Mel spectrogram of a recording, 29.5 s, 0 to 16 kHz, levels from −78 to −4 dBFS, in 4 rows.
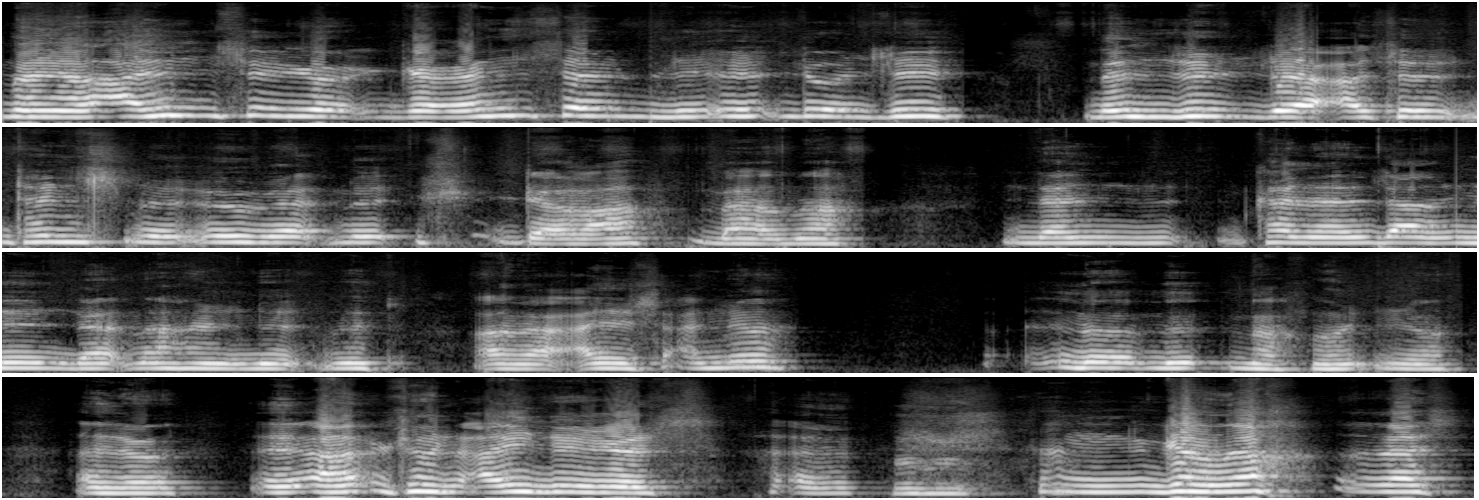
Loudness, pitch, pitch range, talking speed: -14 LUFS, 180 Hz, 160-200 Hz, 85 wpm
